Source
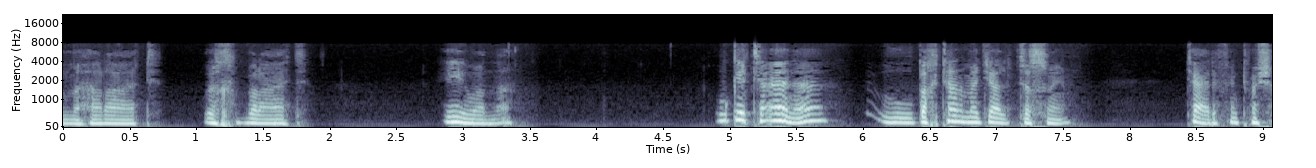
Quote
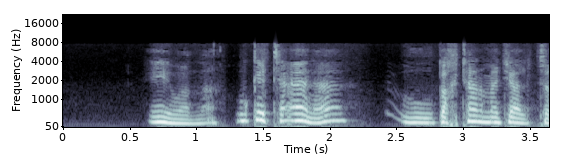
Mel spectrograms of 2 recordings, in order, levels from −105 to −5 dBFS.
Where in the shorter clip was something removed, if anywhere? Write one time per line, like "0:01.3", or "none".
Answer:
0:01.2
